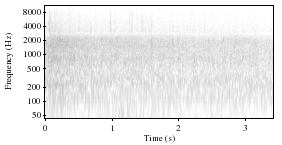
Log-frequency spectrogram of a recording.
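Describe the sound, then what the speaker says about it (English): Audience applause at a ceremony celebrating 30 years of ONGC's stock listing, a steady wash of clapping heard faintly from a distance that slowly tapers off. "Can we have a huge round of applause for the same?"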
